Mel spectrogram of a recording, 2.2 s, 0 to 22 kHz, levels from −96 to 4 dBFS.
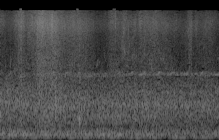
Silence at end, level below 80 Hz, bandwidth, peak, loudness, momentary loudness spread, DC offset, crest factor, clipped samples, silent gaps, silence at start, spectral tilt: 0 s; -70 dBFS; 17 kHz; -16 dBFS; -37 LUFS; 10 LU; under 0.1%; 24 dB; under 0.1%; none; 0 s; -1 dB/octave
